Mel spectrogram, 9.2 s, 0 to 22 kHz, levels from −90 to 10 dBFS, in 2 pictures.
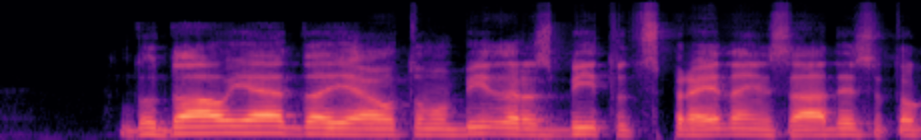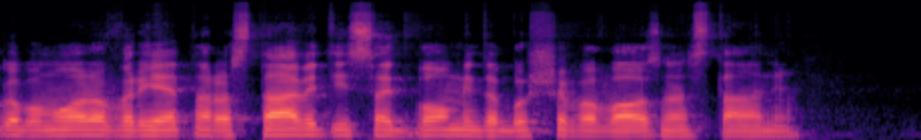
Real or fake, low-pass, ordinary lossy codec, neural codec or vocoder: fake; 19.8 kHz; Opus, 24 kbps; codec, 44.1 kHz, 7.8 kbps, DAC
